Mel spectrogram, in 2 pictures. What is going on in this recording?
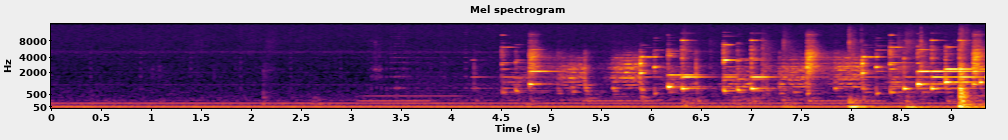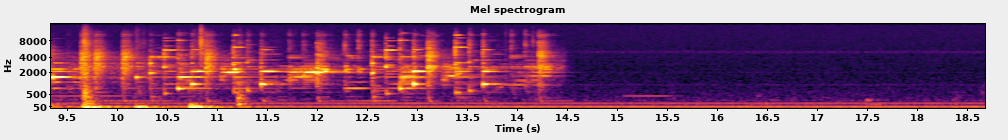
Phone is Ringing then footsteps approach, and the ringing stops.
